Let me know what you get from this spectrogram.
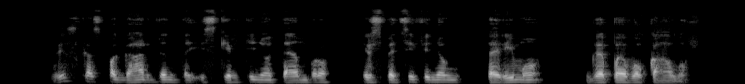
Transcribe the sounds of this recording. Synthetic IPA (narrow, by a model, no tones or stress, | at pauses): ʋʲɪskɐspɐɡɐˑɾʲd̪ʲɪnt̪ɐɪsʲkʲɪɾʲt̪ʲɪnʲoːt̪ʲɛmpɾoː | ɪɾsʲpʲɛt̪sʲɪfʲɪnʲoː | t̪ɐɾʲɪmoː | ɡɛpɛʋoːkɑːlˠo̰ː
